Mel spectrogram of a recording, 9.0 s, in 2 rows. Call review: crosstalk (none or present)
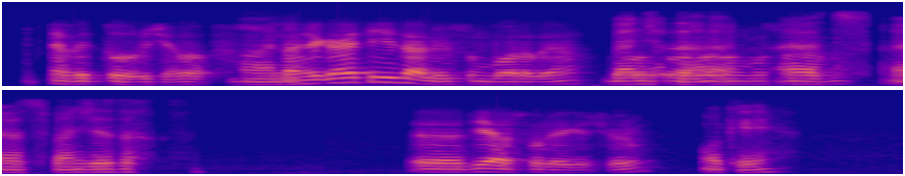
present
